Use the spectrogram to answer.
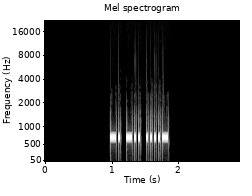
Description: Morse code, heard as a keyed tone, about 40 wpm, 700 Hz. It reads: ND4
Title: All Cut Numbers - 3-Digit 40wpm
